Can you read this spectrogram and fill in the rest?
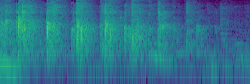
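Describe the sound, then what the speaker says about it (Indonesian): A short burst of scattered hand clapping from a small group at a singing competition awards announcement, fading out over a couple of seconds. "Tepuk tangan dong"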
